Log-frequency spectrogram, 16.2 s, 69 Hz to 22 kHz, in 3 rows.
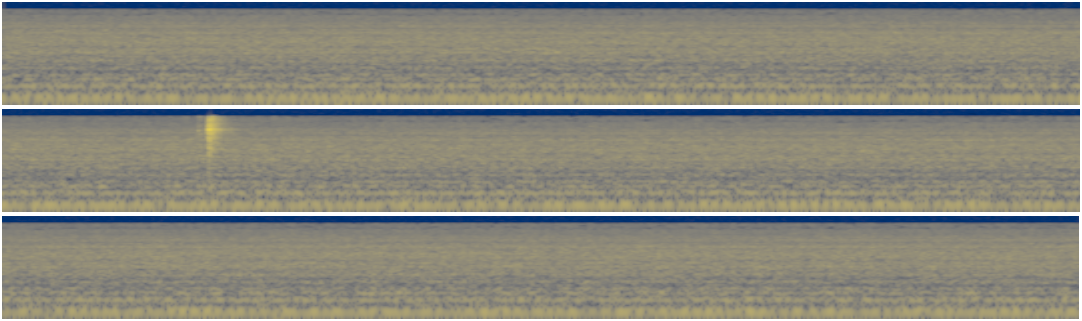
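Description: A steady low hum, and a single sharp metal click about six seconds in from the blade of a Les Voorhies Model 10F folding knife being worked in the hand.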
